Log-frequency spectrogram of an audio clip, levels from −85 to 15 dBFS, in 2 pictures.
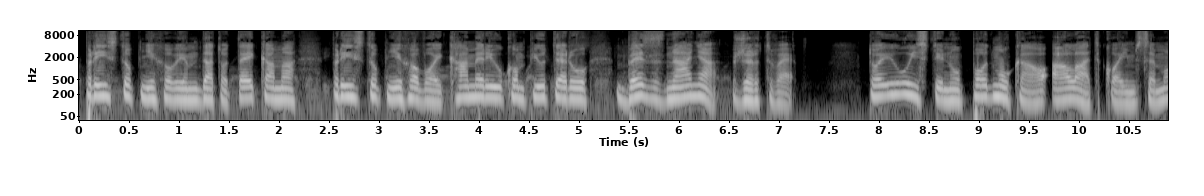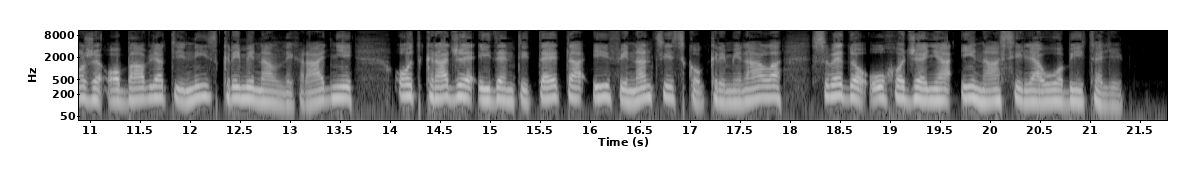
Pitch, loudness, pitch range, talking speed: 150 Hz, -19 LUFS, 130-160 Hz, 100 wpm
